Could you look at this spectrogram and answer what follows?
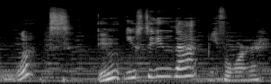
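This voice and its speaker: Woman voicing a brash, high-pitched undead pony. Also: big pitch swings, slow, darkish tone, soft background music, exaggerated voice. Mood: breezy, upbeat. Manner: slangy, pushy, wheedling. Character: brash undead pegasus mare, casual and hungry.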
